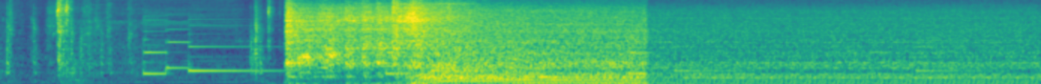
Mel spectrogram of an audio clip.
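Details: Ford Escape after rust repair and patched exhaust with new donut gaskets and muffler sealed: first start catches on the first crank and settles into a steady, even idle with no puffing or ticking from the exhaust; normal exhaust note.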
